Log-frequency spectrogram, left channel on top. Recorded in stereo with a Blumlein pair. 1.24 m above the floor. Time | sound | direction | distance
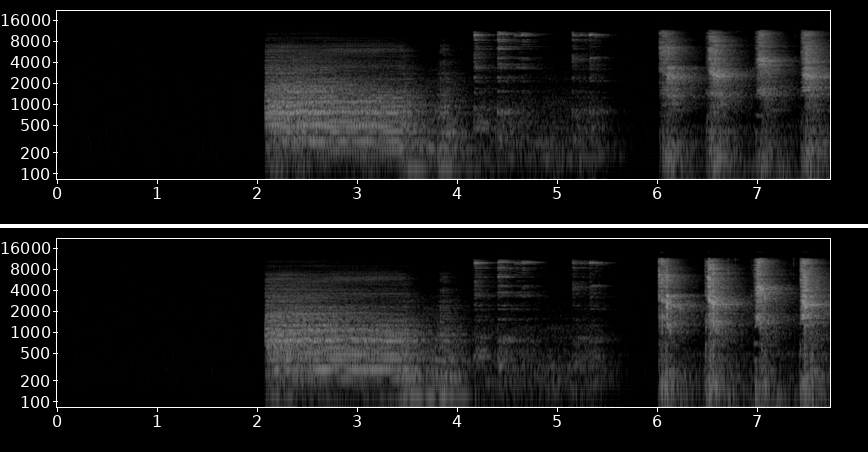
2.1 | a squeak | 5° left | 1.6 m
4.2 | cutlery clinking | 55° left | 1.8 m
6.0 | chewing | 45° right | 0.5 m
